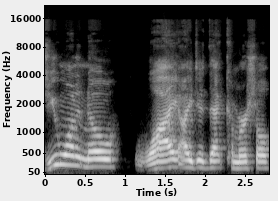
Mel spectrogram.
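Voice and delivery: acted, very stern, severe and reproachful tone. Retelling what a man asked the speaker at a silent table, mock-stern question. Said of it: "very sternly".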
